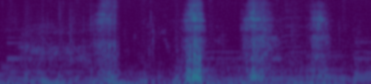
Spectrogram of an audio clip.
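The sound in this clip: Faint slurping and chewing of curry udon noodles in a thick, starchy curry broth, heard as a few soft, wet bursts spaced irregularly over a quiet background.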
